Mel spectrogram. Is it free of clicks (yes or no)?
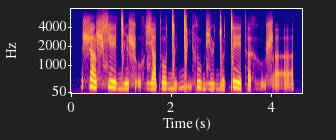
no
